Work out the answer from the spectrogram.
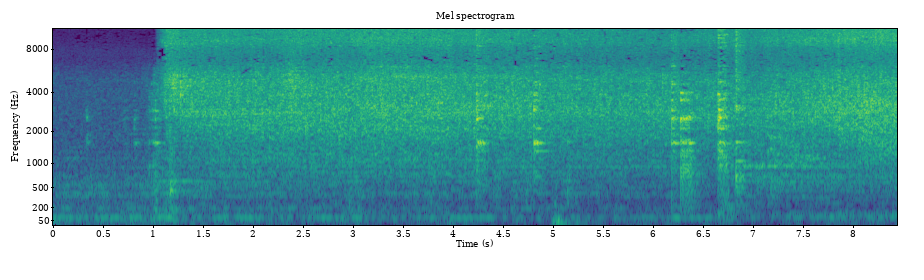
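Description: Duck meat going into a hot pan of oil with fried garlic and chillies: a loud, steady sizzle starts suddenly about a second in. A spatula clicks against the pan a few times as the meat is stir-fried.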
